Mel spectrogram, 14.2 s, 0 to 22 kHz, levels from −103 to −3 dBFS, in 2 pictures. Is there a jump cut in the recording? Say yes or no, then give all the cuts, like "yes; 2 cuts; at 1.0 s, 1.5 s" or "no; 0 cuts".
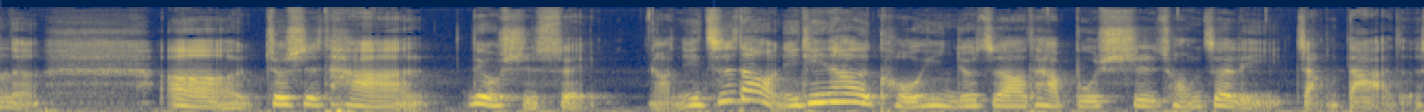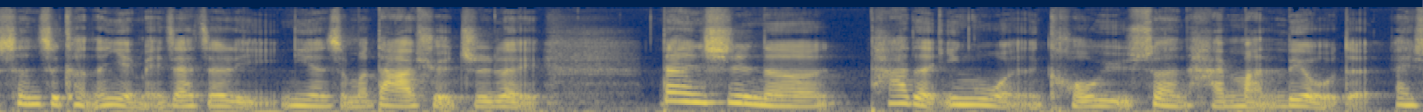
no; 0 cuts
